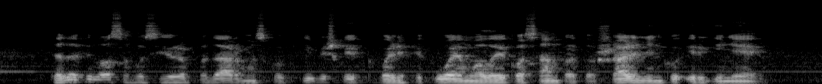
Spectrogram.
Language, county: Lithuanian, Utena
